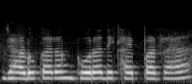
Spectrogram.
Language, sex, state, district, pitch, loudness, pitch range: Hindi, female, Jharkhand, Garhwa, 280 Hz, -15 LUFS, 275-290 Hz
